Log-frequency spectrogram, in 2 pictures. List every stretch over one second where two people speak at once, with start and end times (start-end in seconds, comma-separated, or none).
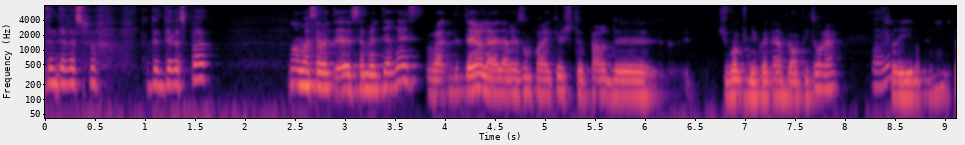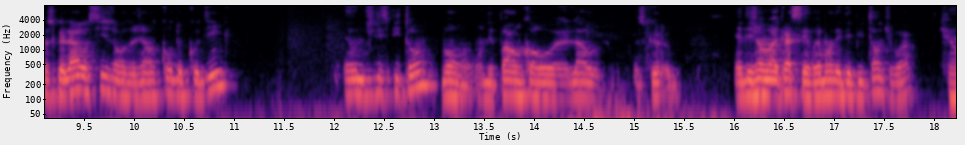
none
